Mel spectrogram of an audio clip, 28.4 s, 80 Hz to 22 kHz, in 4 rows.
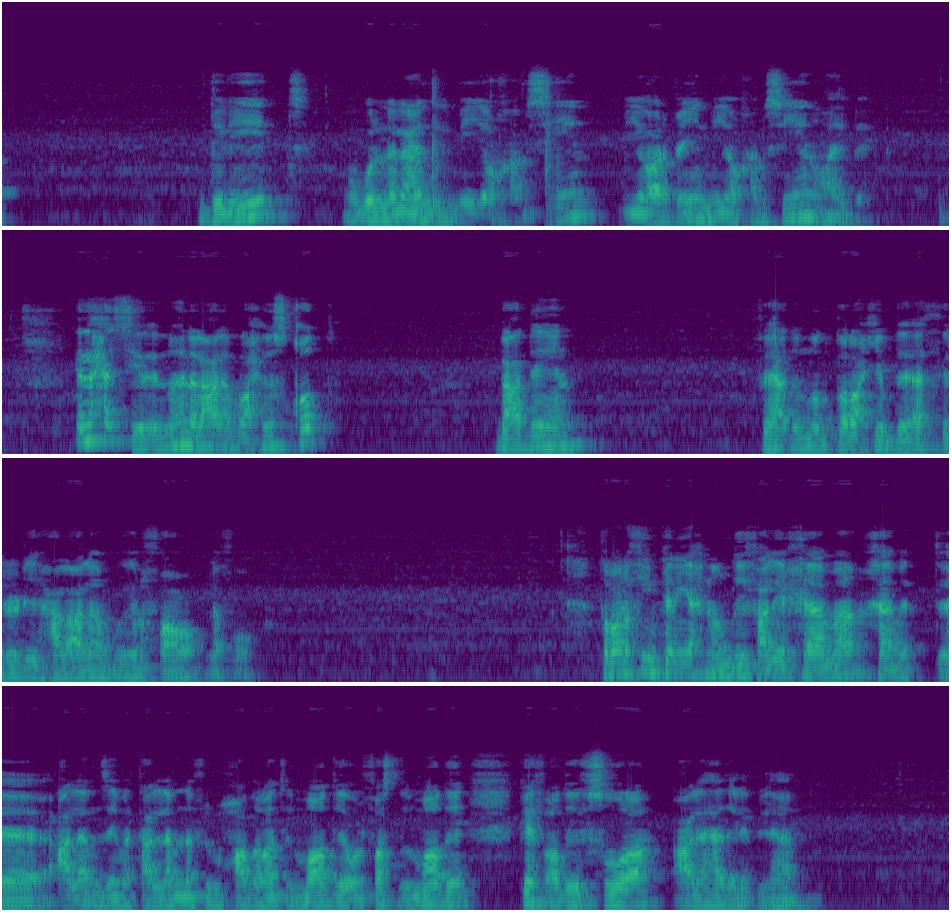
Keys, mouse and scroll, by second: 2.3-5.3 drag.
